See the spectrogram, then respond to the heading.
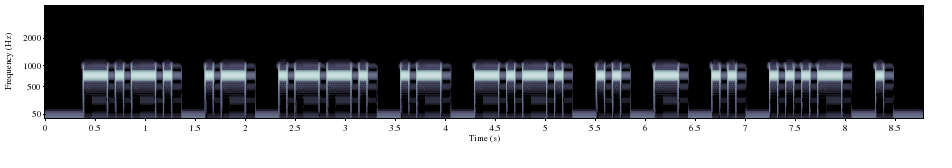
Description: Morse code, heard as a keyed tone, about 15 wpm, spaced as for 13 wpm, 750 Hz. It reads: CAPACITIVE
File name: Morse / 13WPM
